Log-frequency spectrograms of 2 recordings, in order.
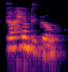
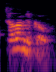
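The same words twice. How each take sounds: First: Said in the usual way. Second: "tell him to go" with him and to reduced; unstressed, run-together "tell him to go"; weak forms. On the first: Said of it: "we have weak forms". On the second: Shown as a demonstration. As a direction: drop the h and soften "to" to a schwa in "tell him to go". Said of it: "syllable sounds that become unstressed".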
